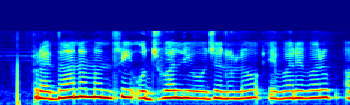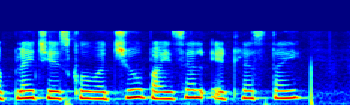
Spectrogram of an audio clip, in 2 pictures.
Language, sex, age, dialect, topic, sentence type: Telugu, female, 18-24, Telangana, banking, question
